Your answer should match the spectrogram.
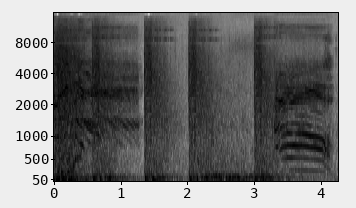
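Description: Rapid bursts of gunfire in the Killzone video game, a series of loud sharp volleys with brief gaps, ending in a whining tonal effect as the player takes hits.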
